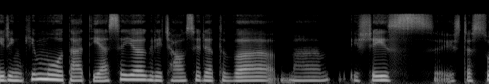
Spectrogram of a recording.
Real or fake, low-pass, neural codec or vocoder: fake; 10.8 kHz; codec, 24 kHz, 0.5 kbps, DualCodec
